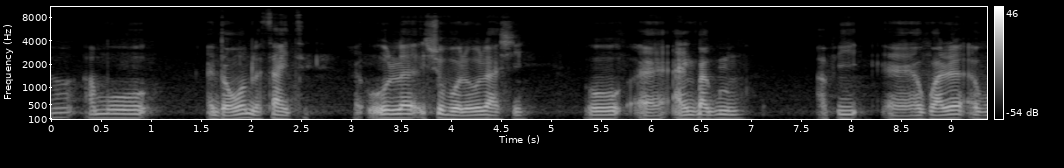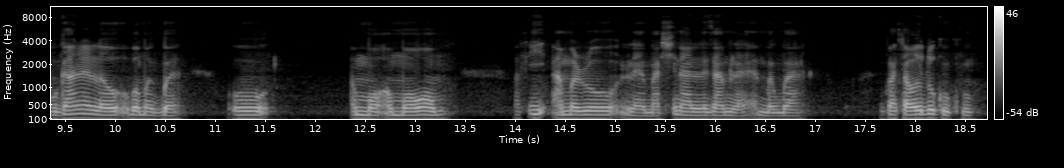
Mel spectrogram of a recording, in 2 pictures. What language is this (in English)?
Ewe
